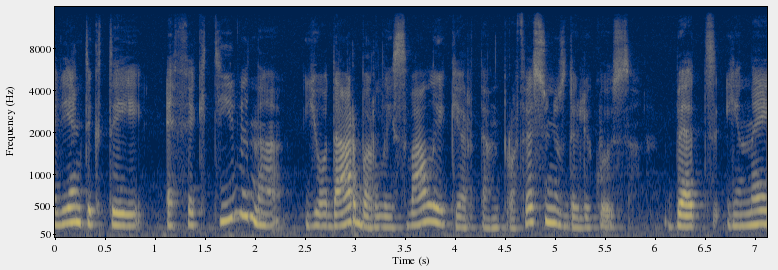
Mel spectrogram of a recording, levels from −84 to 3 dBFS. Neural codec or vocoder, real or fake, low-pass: none; real; 14.4 kHz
